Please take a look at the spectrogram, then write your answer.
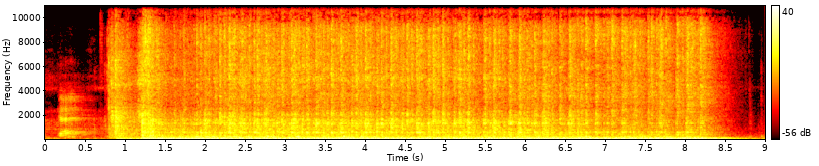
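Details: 1971 Pontiac Ventura Sprint V8 started after being picked up as a non-runner, with unknown plugs and wires and fuel added. It cranks briefly, then catches and holds a loud, steady, deep rumble with no misses; a clean first start.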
